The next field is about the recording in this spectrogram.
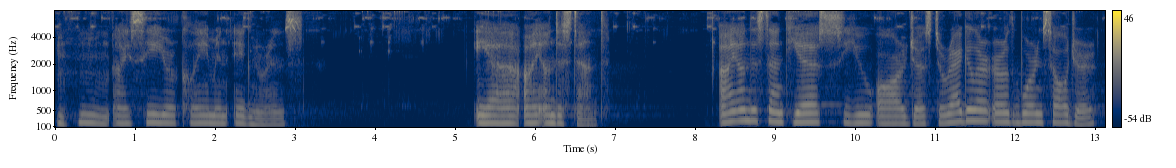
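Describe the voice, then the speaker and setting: Slow, soft-spoken woman in ASMR doctor roleplay. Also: medium pitch, no room sound. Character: calm, secretive futuristic military doctor.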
